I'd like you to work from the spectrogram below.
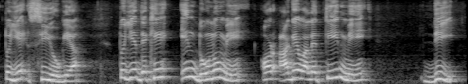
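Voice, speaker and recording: A male teacher giving a classroom lecture, often asking a question and then answering it himself. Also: sits high.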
